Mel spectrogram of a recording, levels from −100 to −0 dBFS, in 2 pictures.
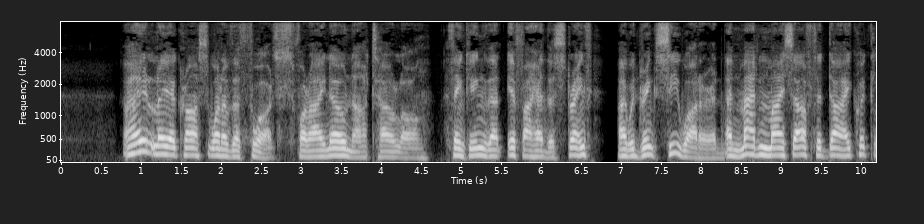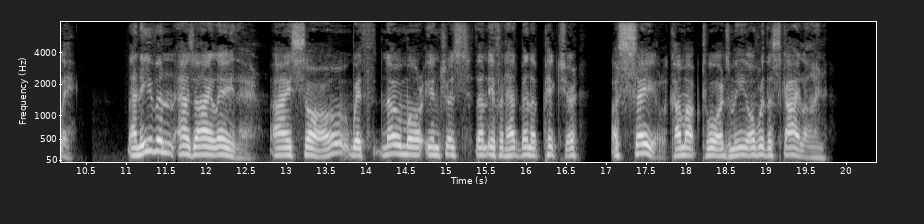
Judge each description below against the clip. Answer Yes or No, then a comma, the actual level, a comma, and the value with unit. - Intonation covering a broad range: No, average, 3.1 semitones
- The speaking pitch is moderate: Yes, medium, 155 Hz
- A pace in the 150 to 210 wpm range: Yes, average, 175 wpm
